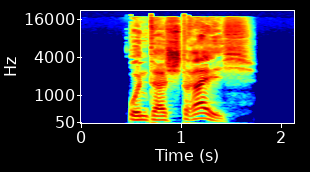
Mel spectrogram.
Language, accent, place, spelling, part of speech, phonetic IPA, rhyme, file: German, Germany, Berlin, unterstreich, verb, [ˌʊntɐˈʃtʁaɪ̯ç], -aɪ̯ç, De-unterstreich.ogg
- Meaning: singular imperative of unterstreichen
